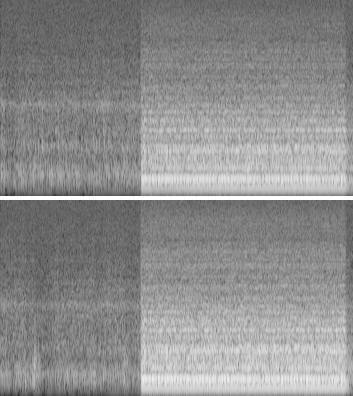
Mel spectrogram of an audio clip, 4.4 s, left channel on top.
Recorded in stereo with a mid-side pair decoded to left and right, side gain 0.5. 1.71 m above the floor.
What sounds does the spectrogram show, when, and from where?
1.8 s a microwave: 30° right, 0.8 m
